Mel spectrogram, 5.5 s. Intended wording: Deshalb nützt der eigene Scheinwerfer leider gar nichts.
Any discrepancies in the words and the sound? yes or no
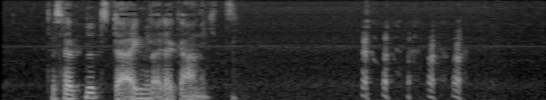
yes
